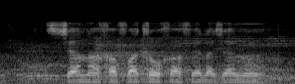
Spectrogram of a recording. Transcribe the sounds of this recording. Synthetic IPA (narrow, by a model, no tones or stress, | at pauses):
d͡ʒanaχafat͡ɬʰʼaʊχafɛlad͡ʒamʊːŋ̩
